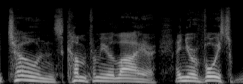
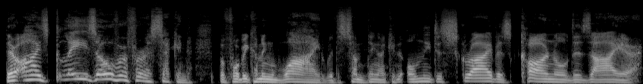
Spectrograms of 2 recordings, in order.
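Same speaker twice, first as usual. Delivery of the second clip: normal talking voice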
